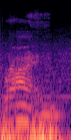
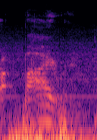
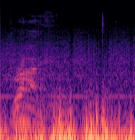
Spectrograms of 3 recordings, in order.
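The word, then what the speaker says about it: Bryon: Basketball player Brian Russell's first name, Brian, is often mispronounced as Byron.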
